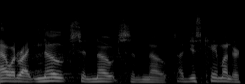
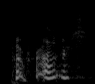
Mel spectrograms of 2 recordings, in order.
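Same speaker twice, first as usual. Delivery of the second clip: mock voice crack; 12 semitones higher than usual. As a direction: mimic a preacher milking tears with a cracking voice. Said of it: "let your own voice crack at just the right time".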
